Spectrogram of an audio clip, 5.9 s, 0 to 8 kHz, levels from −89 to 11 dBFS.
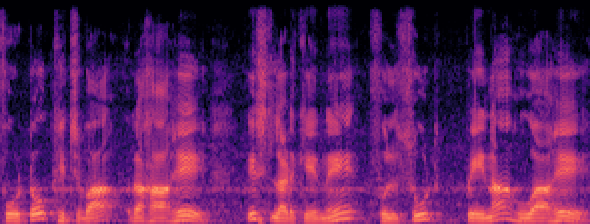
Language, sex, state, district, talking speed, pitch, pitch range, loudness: Hindi, male, Madhya Pradesh, Dhar, 120 wpm, 130 Hz, 125-175 Hz, -16 LUFS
